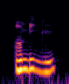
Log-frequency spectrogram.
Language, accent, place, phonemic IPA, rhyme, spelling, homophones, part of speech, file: French, France, Paris, /ɑ̃.bi.ɡy/, -y, ambigu, ambiguë / ambigüe / ambiguës / ambigües / ambigus, adjective / noun, Fr-ambigu.ogg
- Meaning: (adjective) ambiguous (open to multiple interpretations); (noun) 1. ambiguation 2. a meal where all courses are served together; a buffet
